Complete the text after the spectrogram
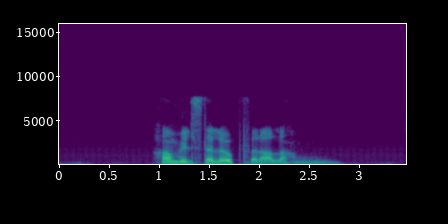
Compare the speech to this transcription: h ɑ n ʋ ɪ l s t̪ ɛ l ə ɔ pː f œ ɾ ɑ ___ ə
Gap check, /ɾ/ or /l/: l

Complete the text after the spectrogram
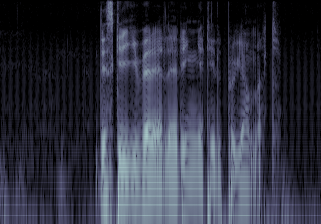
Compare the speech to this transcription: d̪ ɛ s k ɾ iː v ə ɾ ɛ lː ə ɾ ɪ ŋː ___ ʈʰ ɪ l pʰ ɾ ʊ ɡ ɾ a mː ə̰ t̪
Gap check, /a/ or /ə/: ə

